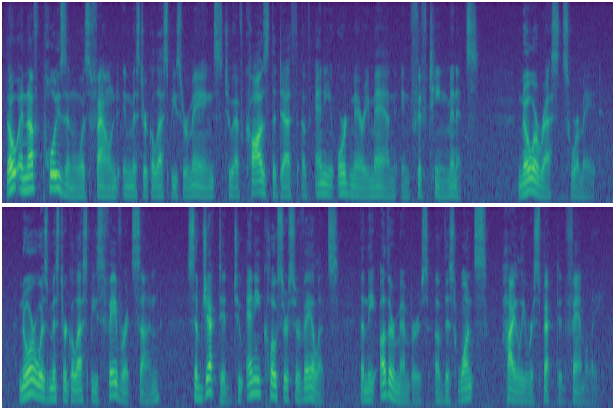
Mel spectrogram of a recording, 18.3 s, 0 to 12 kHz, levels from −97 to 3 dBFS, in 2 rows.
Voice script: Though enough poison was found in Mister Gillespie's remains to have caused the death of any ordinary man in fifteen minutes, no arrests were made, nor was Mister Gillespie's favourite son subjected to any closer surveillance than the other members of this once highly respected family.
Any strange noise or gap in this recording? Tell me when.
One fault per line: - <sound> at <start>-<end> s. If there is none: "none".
none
